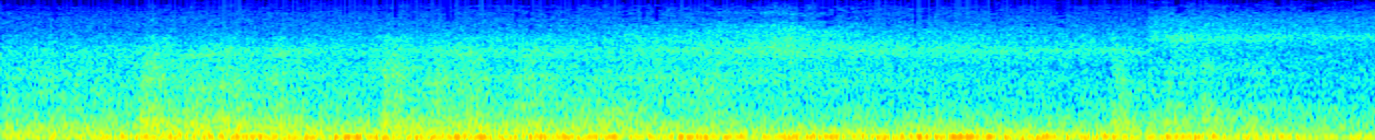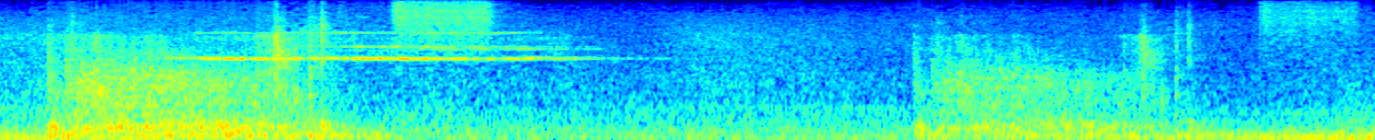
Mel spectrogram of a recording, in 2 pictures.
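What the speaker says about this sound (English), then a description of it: "the train doors had already shut behind me, and I was in for the ride" Subway train ride in the Max Payne video game: a loud, steady rumble of rail wheels and carriages, with a sharp high metallic wheel squeal rising midway, then the clatter continuing alone without voices.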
